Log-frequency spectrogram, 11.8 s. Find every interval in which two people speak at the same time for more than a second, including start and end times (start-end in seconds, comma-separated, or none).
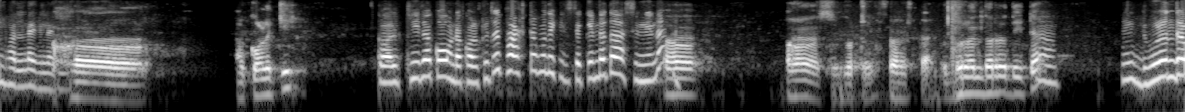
none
